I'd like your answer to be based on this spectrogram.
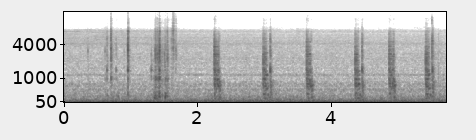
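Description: Quiet, sharp clicking ticks from the gear shift lock of a 2008 Hyundai Veracruz repeat irregularly over a low steady hum, close by and faint.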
